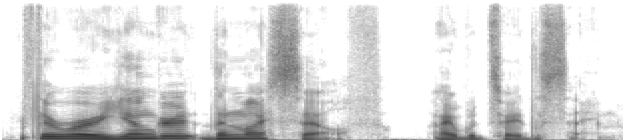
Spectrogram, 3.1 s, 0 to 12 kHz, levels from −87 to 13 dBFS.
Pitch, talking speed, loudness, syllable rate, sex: 145 Hz, 230 wpm, -17 LUFS, 6.4 syllables/s, male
